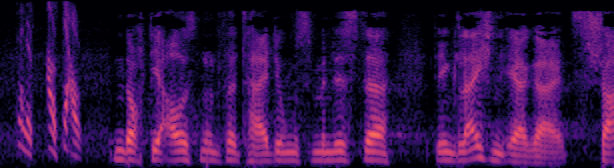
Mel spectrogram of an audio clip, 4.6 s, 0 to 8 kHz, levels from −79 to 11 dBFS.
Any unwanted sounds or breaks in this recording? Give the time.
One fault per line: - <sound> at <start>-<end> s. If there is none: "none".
- chirp at 0.1-0.6 s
